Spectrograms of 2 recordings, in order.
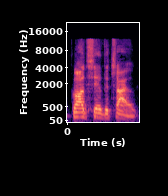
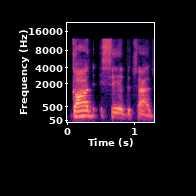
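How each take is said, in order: First: Said in the usual way. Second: Put-on "God Save the Child" said slowly, each word weighted; slow emphatic repeat. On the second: Shown as a demonstration. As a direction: spell the title out slowly for emphasis.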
